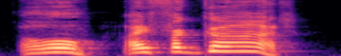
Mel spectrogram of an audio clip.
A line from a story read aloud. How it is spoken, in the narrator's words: she cried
